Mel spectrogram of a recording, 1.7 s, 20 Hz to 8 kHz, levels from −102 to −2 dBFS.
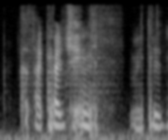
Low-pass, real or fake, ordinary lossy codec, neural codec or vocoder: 7.2 kHz; fake; MP3, 48 kbps; autoencoder, 22.05 kHz, a latent of 192 numbers a frame, VITS, trained on many speakers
